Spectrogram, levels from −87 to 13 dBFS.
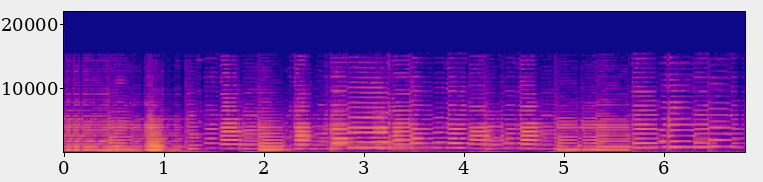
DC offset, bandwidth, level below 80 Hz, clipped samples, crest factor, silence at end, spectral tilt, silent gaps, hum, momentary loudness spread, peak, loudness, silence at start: under 0.1%; 15.5 kHz; -50 dBFS; under 0.1%; 20 dB; 0 s; 0.5 dB/octave; none; none; 7 LU; 0 dBFS; -18 LUFS; 0 s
